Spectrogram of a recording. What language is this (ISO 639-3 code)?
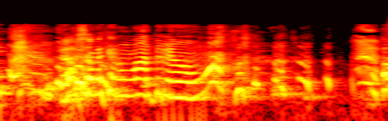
por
